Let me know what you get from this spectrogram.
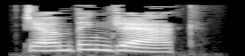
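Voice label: "jumping jack", British English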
